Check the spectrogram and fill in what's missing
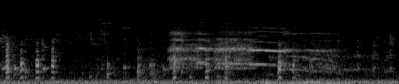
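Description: Chickens in a breeding pen cluck in short bursts while a rooster lets out a clear crow midway, all close and moderately loud against a low farmyard hum.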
